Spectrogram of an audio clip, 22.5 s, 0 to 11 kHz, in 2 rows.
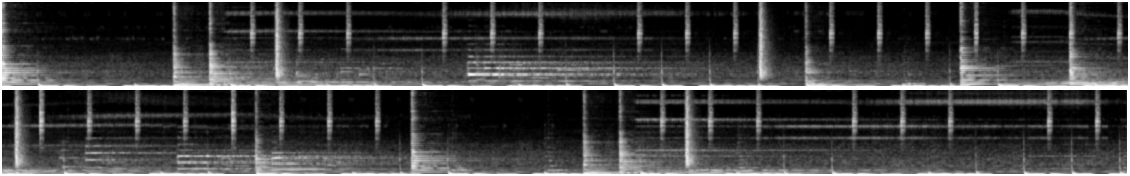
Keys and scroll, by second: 1.7 Escape, 3.2 shift+g, 3.4 shift+f, 6.7 Escape, 8.4 Escape, 10.7 F1, 11.0 F2, 13.4 Delete.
